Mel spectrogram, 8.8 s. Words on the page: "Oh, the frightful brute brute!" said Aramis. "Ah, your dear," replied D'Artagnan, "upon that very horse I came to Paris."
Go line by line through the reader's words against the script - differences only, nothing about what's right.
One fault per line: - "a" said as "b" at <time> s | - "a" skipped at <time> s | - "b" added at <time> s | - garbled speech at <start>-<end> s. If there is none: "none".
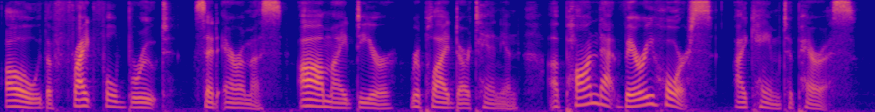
- "brute" skipped at 1.7 s
- "your" said as "my" at 3.2 s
